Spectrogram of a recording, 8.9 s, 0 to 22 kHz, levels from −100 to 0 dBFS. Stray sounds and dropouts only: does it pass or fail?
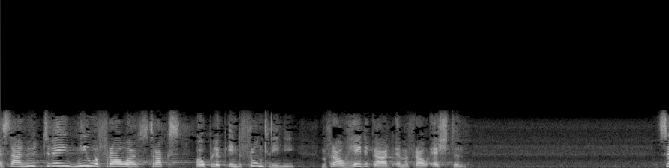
pass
